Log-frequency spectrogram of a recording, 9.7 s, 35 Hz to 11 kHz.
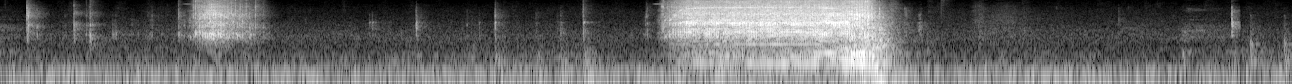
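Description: A power tool drives a 13 mm fastener while a winch is fitted to a Jeep Wrangler JL: a short buzzing burst, then a longer loud run of about a second and a half, with light clicks and handling noises between.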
